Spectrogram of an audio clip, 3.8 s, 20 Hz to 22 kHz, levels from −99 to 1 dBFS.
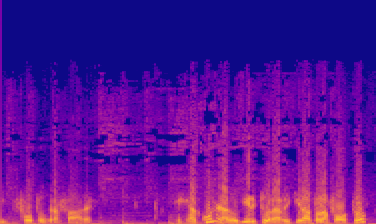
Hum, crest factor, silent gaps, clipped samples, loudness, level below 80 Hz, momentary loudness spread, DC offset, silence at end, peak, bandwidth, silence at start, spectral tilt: none; 12 dB; none; under 0.1%; -20 LUFS; -44 dBFS; 9 LU; under 0.1%; 0 s; -10 dBFS; 14.5 kHz; 0 s; -6 dB/octave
